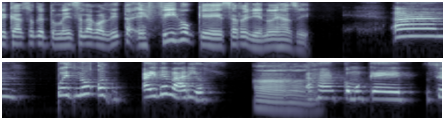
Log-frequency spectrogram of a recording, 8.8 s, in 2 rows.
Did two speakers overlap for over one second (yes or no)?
no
